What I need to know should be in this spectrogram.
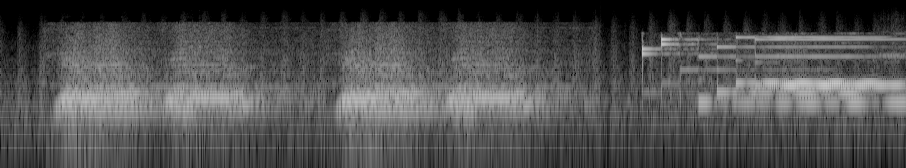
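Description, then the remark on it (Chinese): A steam train whistle sounds two long, loud blasts in a row as a little train starts moving again toward its next stop, followed by a brief, bright chime-like melody of stepped tones. No one speaks. “亲爱的小朋友们，刚才我们看到的是蕨类时代的景象，现在我们的小火车又要继续开动了。”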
